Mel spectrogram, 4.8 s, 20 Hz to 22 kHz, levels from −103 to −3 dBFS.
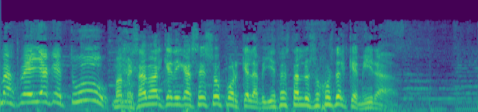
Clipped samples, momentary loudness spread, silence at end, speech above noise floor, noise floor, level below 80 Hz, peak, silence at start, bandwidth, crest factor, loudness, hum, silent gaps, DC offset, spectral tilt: under 0.1%; 6 LU; 0 s; 24 dB; -48 dBFS; -52 dBFS; -4 dBFS; 0 s; 11.5 kHz; 20 dB; -23 LUFS; none; none; under 0.1%; -4.5 dB/octave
